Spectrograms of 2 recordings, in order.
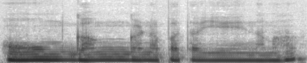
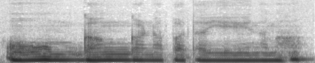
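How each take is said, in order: Both takes have the same delivery.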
